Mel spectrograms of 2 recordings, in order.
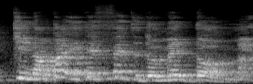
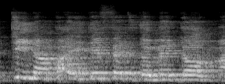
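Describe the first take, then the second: Both takes have the same delivery.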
